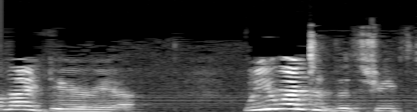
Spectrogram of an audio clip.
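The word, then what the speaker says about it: Cnidaria: Nigeria? Actually, Shirley, it's pronounced Nigeria, but good try anyways.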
